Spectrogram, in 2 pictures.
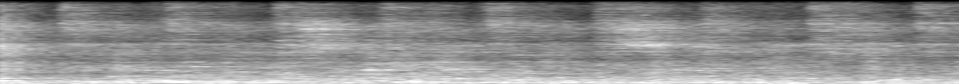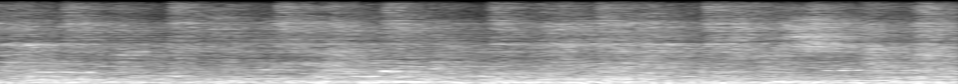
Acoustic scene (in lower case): restaurant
